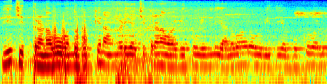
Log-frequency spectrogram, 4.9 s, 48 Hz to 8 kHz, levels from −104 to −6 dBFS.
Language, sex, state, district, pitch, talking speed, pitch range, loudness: Kannada, male, Karnataka, Bangalore, 150 Hz, 120 wpm, 140-155 Hz, -14 LUFS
